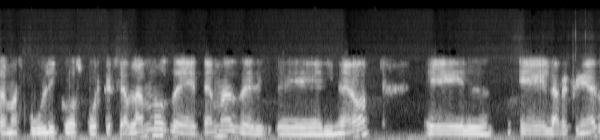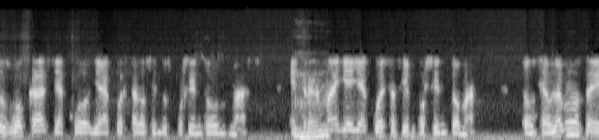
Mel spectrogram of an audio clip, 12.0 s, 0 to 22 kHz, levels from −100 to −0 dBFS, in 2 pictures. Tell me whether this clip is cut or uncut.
uncut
